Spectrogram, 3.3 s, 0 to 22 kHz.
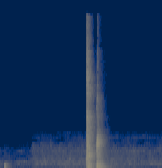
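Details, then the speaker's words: Wega commercial espresso machine with new 2940W heater element: a few sharp clicks in a quiet room as the pressurestat cuts the heater off at about 1.2 bar on a gauge suspected inaccurate, and the element's hum stops. "there it's just clicked that's the heating element clicking off and you can hear it actually start to switch off like your kettle wood you can hear it when Shh and then when it clicks off it that noise stops and that's the heating element stopping"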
